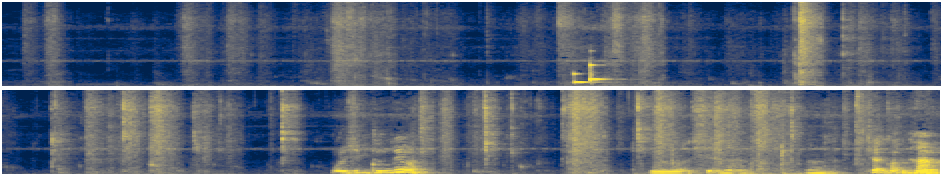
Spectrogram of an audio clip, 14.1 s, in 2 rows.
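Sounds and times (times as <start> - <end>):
chewing and wet mouth noises: 10.4 - 11.9.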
